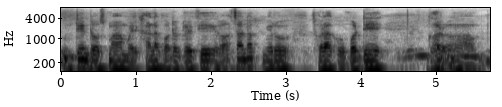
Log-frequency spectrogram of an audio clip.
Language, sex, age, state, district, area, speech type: Nepali, male, 60+, West Bengal, Kalimpong, rural, spontaneous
